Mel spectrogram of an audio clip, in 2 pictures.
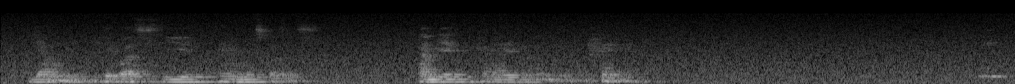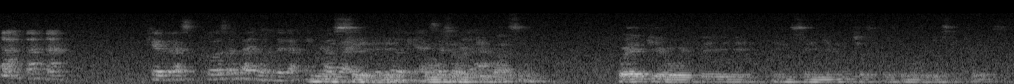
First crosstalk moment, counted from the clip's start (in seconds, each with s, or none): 13.2 s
